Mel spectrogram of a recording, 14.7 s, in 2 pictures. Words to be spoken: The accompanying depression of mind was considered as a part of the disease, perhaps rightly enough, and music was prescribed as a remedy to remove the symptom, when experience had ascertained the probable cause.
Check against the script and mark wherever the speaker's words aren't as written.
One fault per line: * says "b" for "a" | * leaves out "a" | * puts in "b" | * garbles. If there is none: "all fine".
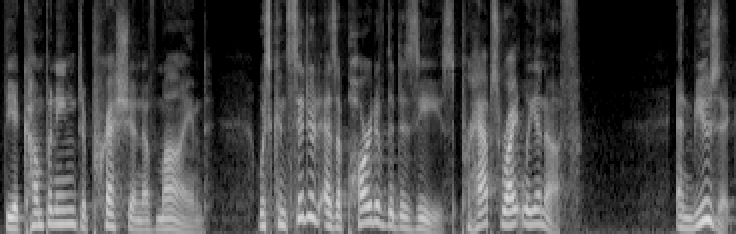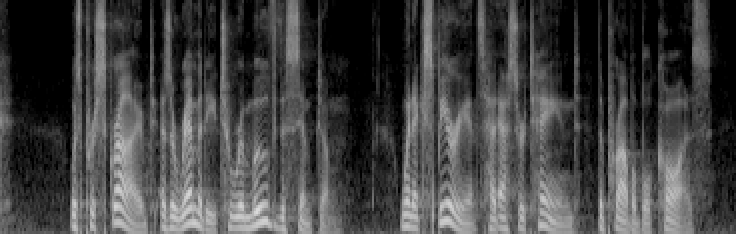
all fine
